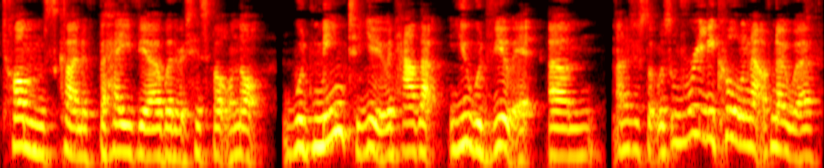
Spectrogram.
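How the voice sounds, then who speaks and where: A woman's voice: lowish voice, normal speed, hardly any pauses. A woman talking casually as a cast member in a group discussion of a game. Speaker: podcast cast member, role-player. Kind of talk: casual chat.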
